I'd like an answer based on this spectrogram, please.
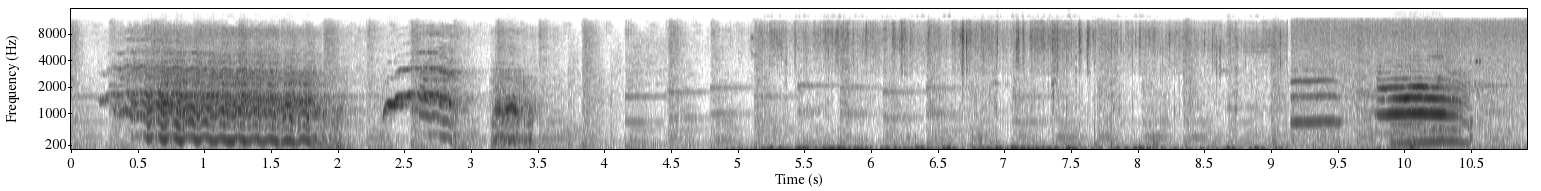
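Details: Horse whinnying, a long quavering neigh with a wavering, tremolo pitch, followed by shorter snorting calls, then galloping hoofbeats with background music and a faint meow near the end.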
